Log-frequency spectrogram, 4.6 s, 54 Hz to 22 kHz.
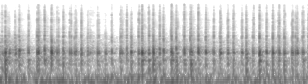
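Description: Fingertips tap and scratch the glossy card cover of a thick paperback manga book standing upright, making a quick run of short, dry taps with a hollow midrange knock around 500 Hz. Faint scratching fills the gaps, with a low rumble underneath.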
